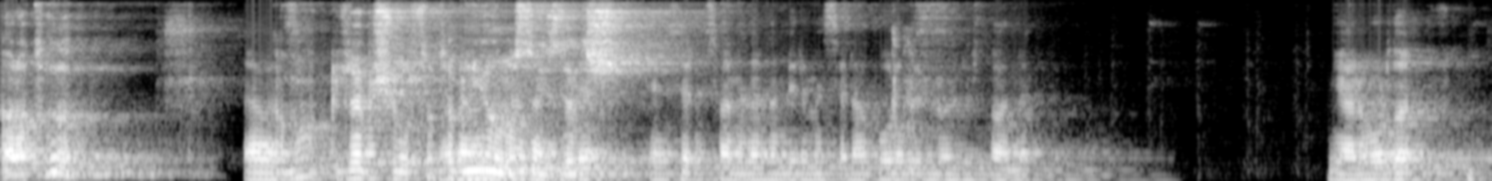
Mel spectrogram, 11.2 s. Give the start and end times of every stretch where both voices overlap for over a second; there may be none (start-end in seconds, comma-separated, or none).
3.3-4.5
